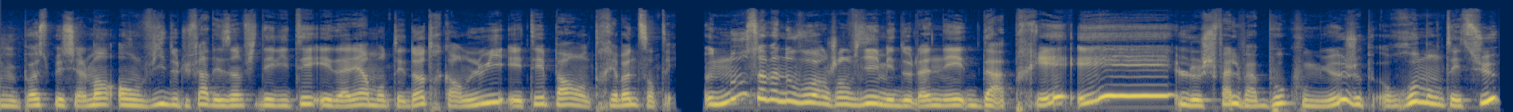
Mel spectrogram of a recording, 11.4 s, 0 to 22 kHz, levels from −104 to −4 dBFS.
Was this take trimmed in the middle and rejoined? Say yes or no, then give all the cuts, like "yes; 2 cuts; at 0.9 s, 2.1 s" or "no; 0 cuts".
yes; 1 cut; at 10.3 s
